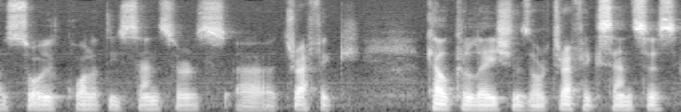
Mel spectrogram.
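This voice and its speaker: Low-voiced Belgian man presenting. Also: creaky. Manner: hesitant, many fillers and restarts, non-native phrasing. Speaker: conference presenter. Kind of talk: conference presentation.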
